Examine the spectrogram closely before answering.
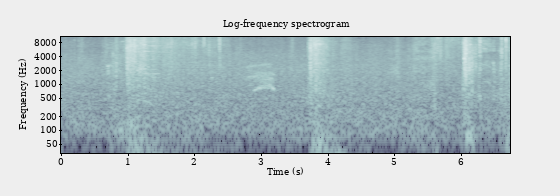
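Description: Heavy punches land with loud thuds in a fight.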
